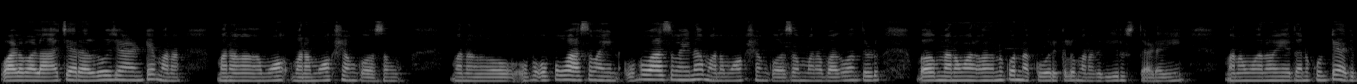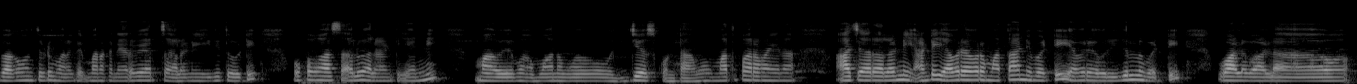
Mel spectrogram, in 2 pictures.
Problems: none marked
